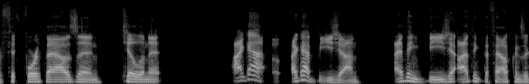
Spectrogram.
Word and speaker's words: Bijan: His name is Bijan. He got mad in an interview that you guys are saying my name wrong.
